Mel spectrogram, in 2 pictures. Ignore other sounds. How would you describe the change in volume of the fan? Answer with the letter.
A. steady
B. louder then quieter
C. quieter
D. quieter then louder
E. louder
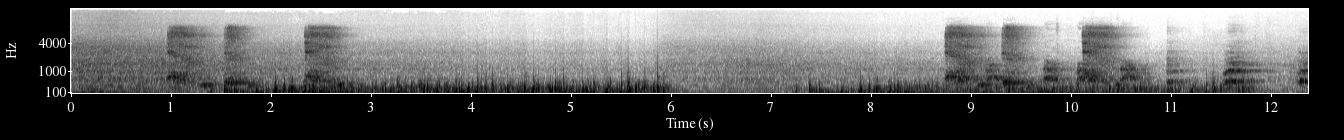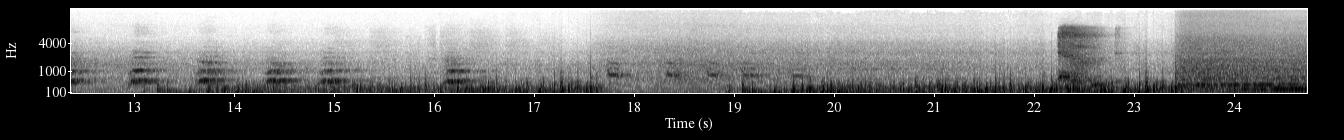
D.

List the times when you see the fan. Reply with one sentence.
You can hear the fan from 0.0 to 24.7 s.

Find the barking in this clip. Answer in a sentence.
The barking can be heard from 8.8 to 19.7 s.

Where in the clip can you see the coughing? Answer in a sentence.
You can hear the coughing from 0.9 to 2.8 s, from 8.7 to 10.6 s and from 22.2 to 22.9 s.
